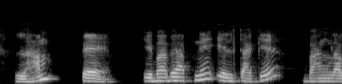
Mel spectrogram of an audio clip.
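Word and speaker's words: Lampe: সেম ভাবে দেখেন লাম্পে, sorry লাম্পে, অর্থাৎ লাস্টে এ পাইছি এজন্য হালকা একটু এর মতো উচ্চারিত হবে, লাম্পে।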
